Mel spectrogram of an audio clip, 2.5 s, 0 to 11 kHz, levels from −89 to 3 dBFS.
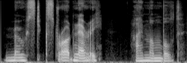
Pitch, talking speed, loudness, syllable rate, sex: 145 Hz, 95 wpm, -20 LUFS, 4.6 syllables/s, female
